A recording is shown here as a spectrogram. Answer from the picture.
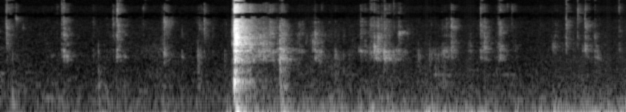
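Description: Faint handling sounds at a stand mixer's steel bowl: scattered light clicks, then a sharp knock about two seconds in, followed by low rumbling and rustling.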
